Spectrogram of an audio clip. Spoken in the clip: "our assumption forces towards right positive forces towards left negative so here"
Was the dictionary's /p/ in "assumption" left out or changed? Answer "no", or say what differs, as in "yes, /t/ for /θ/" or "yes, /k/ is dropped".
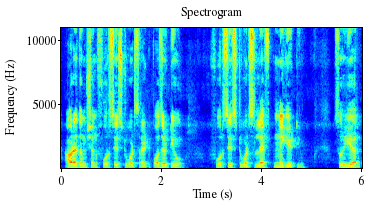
yes, /p/ is dropped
